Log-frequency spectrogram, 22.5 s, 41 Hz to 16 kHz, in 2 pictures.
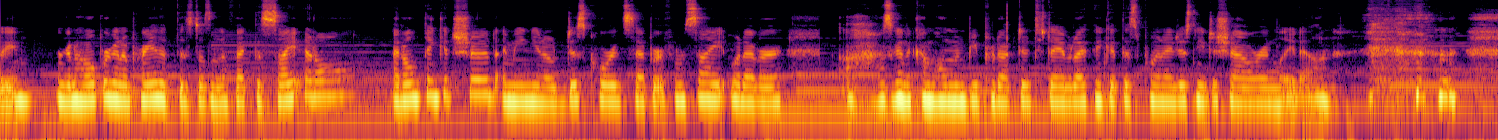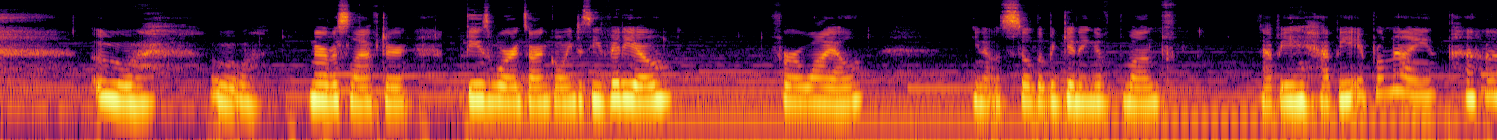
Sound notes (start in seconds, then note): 10.2 laughs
